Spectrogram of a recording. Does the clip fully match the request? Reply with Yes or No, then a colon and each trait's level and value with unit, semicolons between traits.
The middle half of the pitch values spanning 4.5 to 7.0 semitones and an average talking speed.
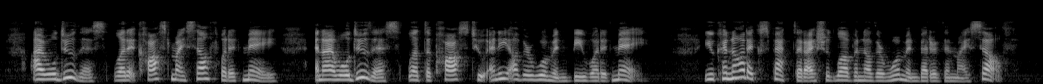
No: average, 5.2 semitones; fast, 225 wpm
